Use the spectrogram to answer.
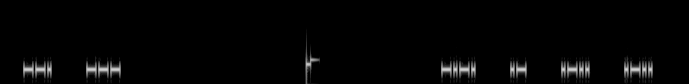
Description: Morse code, heard as a keyed tone, about 39 wpm, spaced as for 19 wpm, 690 Hz. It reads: GO CALL
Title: 4x Character Spacing - Top 100 Words - 40wpm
